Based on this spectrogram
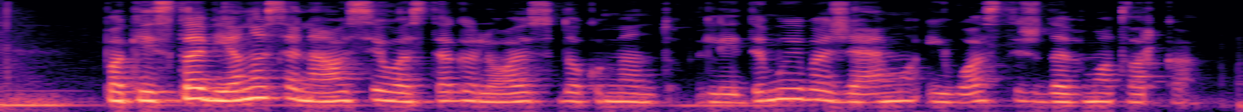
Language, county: Lithuanian, Šiauliai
